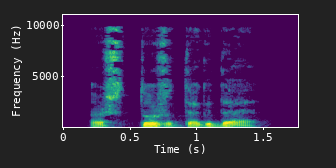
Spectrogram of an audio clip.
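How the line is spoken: Bewildered objection. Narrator (Russian): Растерянно возразил тот

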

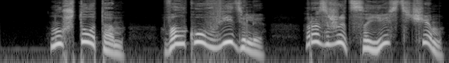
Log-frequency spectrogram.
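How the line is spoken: Exclaimed in chorus. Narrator (Russian): воскликнули все хором

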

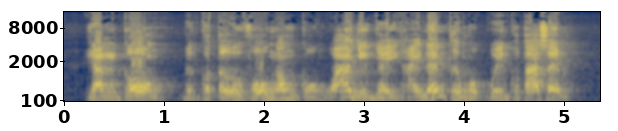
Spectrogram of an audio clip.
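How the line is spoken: Old man's roar. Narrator (Vietnamese): Lão thầy Lôi Điểu Nhiếp Hồn trợn mắt gầm lên

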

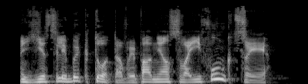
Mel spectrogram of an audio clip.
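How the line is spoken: Grumbled. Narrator (Russian): пробурчал я

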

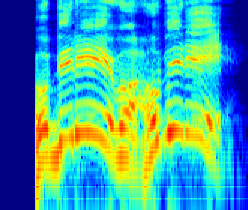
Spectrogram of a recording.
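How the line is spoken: Panicked shout while struggling. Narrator (Russian): крикнул Груди, пытаясь избавиться от волка, вцепившегося в протез

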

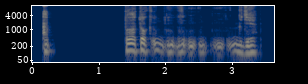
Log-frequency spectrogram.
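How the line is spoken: Stammering question. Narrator (Russian): заикаясь, спросил Данилов

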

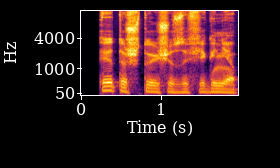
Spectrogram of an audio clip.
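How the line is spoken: Muttering. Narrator (Russian): пробормотал Тимур

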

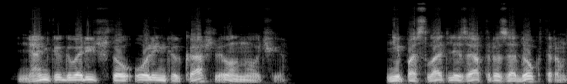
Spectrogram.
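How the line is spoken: Plain. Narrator (Russian): спросил он

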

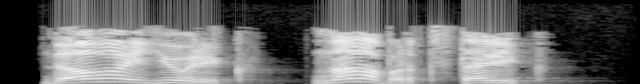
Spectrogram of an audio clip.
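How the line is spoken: Shout. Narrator (Russian): крикнул Ли Скорсби

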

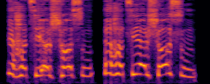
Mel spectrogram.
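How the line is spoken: Repeated screaming. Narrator (German): schrie sie immer wieder

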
